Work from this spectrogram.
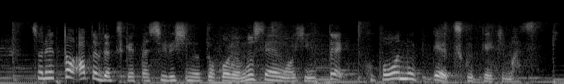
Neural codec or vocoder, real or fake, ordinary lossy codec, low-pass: codec, 16 kHz, 1 kbps, X-Codec, HuBERT features, trained on general audio; fake; none; none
